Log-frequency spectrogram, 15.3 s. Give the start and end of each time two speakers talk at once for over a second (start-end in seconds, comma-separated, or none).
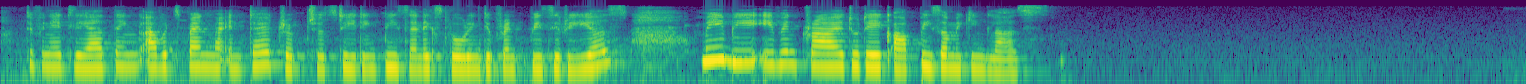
none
